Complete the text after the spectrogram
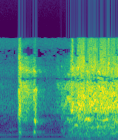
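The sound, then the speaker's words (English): Two sharp coughs in quick succession, phony and deliberate-sounding, followed by a longer stretch of rough, sustained noise with no talking. “if you start that phony coughing again”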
